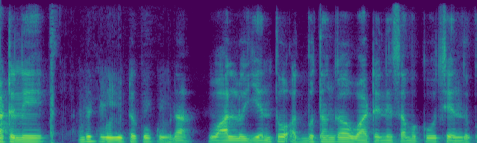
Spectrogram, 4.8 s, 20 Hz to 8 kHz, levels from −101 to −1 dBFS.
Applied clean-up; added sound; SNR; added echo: neural mask model DeepFilterNet 3.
